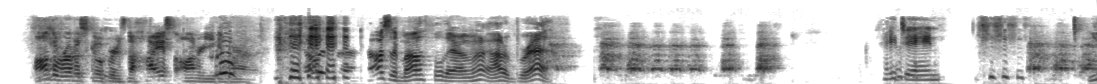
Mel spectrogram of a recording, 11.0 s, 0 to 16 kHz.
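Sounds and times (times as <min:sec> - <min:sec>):
speech: 0:00.3 - 0:06.1, 0:08.8 - 0:10.9
laughter: 0:00.4 - 0:05.5, 0:09.8 - 0:10.2, 0:10.8 - 0:10.9
female dog barking excitedly: 0:05.3 - 0:07.9, 0:10.2 - 0:10.9.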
